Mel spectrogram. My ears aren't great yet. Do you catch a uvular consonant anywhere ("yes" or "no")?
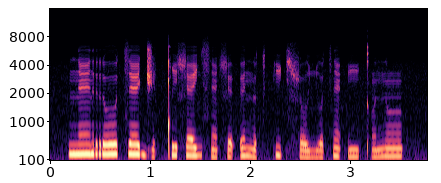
no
